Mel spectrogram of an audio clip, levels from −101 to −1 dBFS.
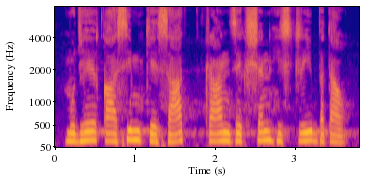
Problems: constant background noise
